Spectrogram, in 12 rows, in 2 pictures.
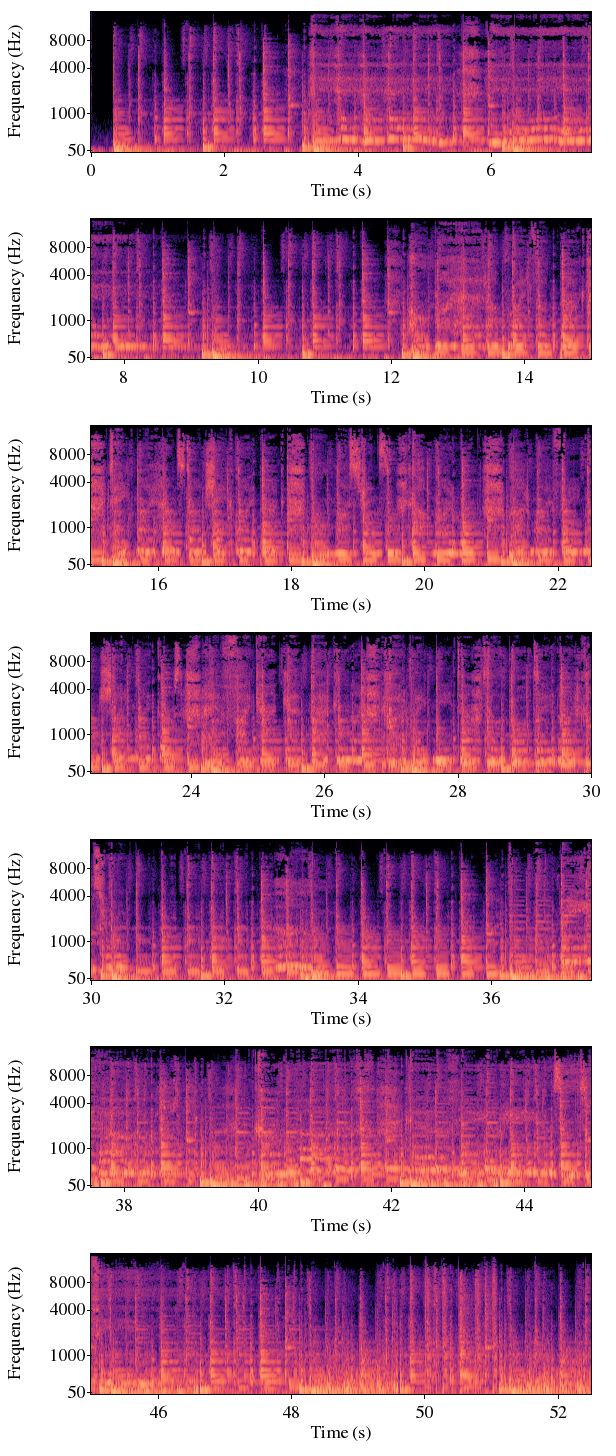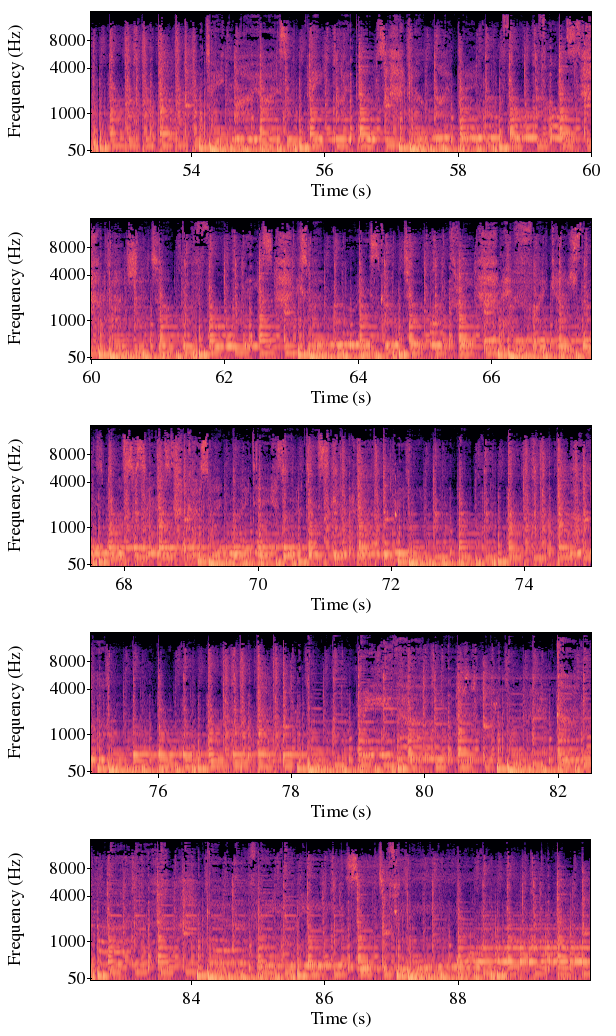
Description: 1. 00S ROCK >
